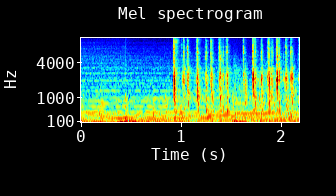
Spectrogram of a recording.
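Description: A typing sound effect: a quick run of keyboard clicks starting about a second in, over soft background music.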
